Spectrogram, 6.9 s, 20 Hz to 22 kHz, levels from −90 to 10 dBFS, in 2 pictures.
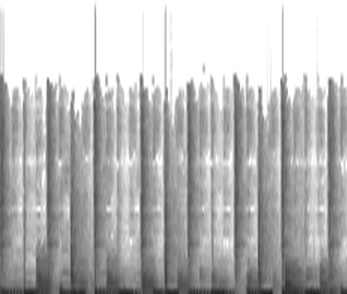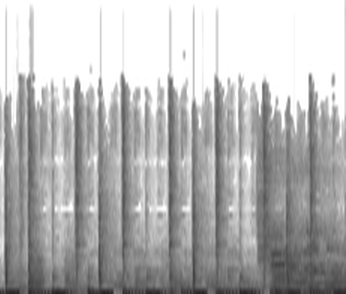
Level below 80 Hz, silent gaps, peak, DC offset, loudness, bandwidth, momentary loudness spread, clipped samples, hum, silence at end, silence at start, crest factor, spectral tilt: -12 dBFS; none; 0 dBFS; under 0.1%; -12 LUFS; 16.5 kHz; 2 LU; 0.4%; none; 0 s; 0 s; 10 dB; -5.5 dB/octave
